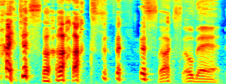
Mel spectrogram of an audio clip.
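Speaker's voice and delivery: laughing groan. Real, not acted. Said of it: "laughing in dismay".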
